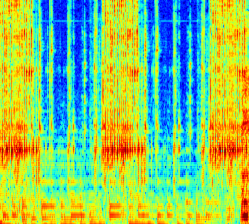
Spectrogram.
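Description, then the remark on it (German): Bursts of rapid, dense ratchet clicking from a small watch winding mechanism being assembled by participants at a watchmaking workshop, fairly loud, repeating about three times with softer mechanical ticking and faint tonal ringing in between. “nach Unruh und Räderwerk kämpfen die Teilnehmer jetzt mit der Aufzugspartie.”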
